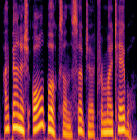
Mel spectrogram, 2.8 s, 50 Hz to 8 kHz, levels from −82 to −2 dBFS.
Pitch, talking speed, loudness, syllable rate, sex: 185 Hz, 215 wpm, -16 LUFS, 5.2 syllables/s, female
